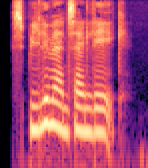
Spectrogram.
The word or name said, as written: spildevandsanlæg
